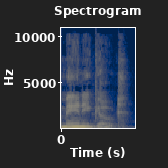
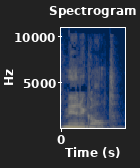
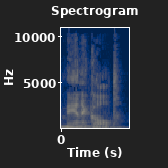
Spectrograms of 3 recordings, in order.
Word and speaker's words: Manigault: couldn't pronounce his name they called him Manny goat versus Manigault which was how it's correctly pronounced Manigault so they're calling a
